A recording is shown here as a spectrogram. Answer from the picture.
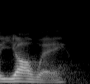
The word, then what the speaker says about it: Yahweh: First of all, God's personal name, we believe, is pronounced more closely Yahweh.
